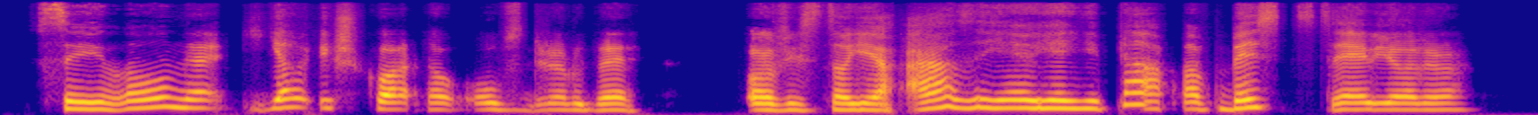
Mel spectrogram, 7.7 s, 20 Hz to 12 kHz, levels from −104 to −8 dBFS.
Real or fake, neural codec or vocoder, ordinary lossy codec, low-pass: fake; codec, 16 kHz in and 24 kHz out, 0.4 kbps, LongCat-Audio-Codec, four codebook decoder; AAC, 64 kbps; 10.8 kHz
